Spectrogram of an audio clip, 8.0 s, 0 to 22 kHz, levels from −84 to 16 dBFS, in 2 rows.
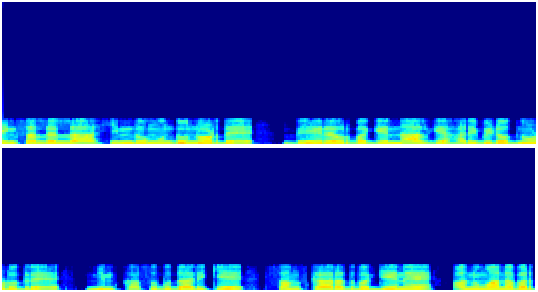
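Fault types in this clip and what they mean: No faults can be heard in this speech clip. It comes through a G.726 ADPCM path at 32 kbit/s, so nothing above 4 kHz reaches the ear and only a light coding texture rides on the speech.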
